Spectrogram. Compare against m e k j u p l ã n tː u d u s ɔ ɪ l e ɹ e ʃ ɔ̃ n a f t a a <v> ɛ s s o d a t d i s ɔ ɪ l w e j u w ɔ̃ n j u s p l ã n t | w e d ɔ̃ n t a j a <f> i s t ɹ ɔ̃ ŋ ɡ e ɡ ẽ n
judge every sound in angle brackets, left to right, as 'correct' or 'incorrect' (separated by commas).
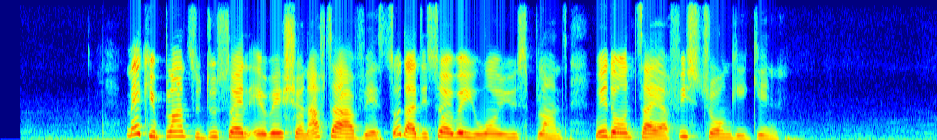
correct, correct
